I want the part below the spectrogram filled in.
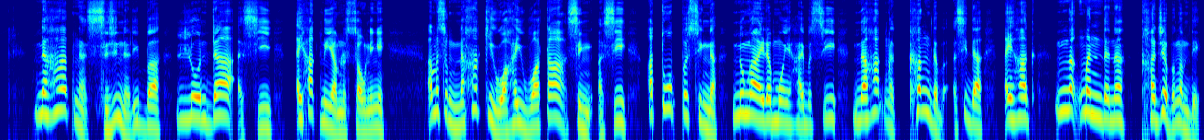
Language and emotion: Manipuri, angry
